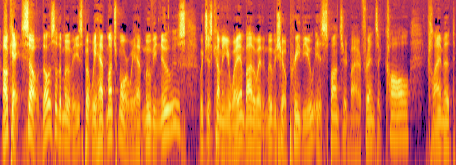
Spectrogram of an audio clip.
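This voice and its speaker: A man's voice: fairly low pitch, lively intonation, normal speed. An American man hosting a radio show about movies, chatting in a casual, jokey and rambling way. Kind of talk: casual movie review chat.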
